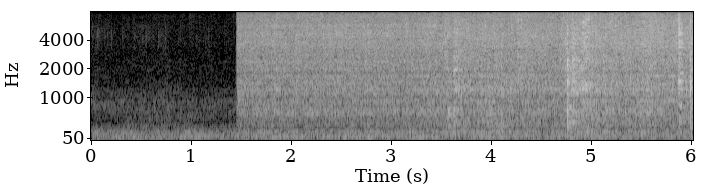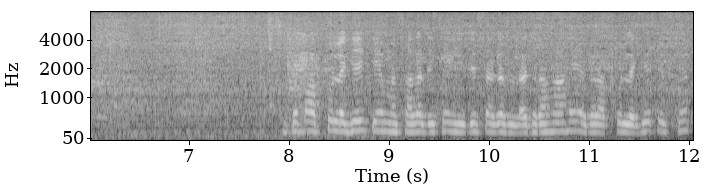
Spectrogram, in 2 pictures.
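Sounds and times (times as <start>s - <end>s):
vegetables sizzling in hot oil: 1.5s - 12.0s
spatula scraping a pan: 4.7s - 8.6s.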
